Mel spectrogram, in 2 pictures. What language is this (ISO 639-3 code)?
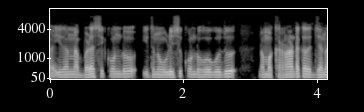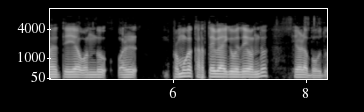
kan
